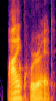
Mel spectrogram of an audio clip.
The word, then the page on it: inquorate: American English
